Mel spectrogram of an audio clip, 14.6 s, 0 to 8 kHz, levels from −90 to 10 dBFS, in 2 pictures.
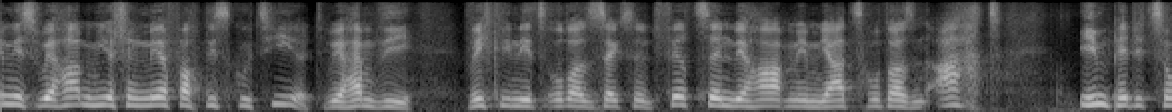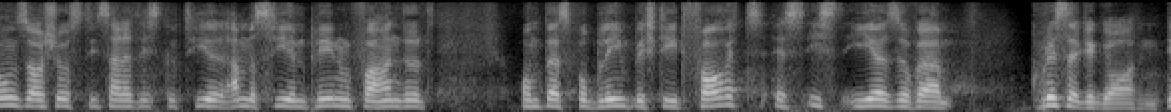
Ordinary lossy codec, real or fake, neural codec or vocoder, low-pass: none; fake; codec, 16 kHz in and 24 kHz out, 0.9 kbps, LongCat-Audio-Codec, fine tuned four codebook decoder; 7.2 kHz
